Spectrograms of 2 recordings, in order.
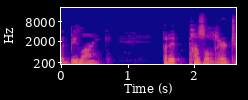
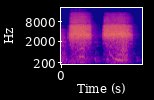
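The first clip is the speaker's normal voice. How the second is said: forceful drawn hush noise; loud shushing; 6 dB louder than usual. A narrator's reading. Hatter and March Hare silencing Alice, loud shushing. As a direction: shush them loudly, twice. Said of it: "the Hatter and the March Hare went".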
